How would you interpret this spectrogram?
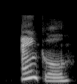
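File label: "Ankle", English; body parts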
